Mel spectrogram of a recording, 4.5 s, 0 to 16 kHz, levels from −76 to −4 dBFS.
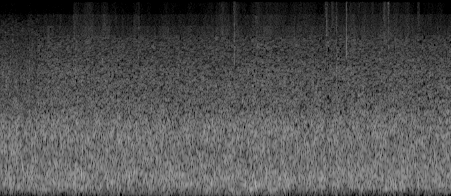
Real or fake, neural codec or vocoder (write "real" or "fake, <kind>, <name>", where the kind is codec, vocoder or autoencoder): real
